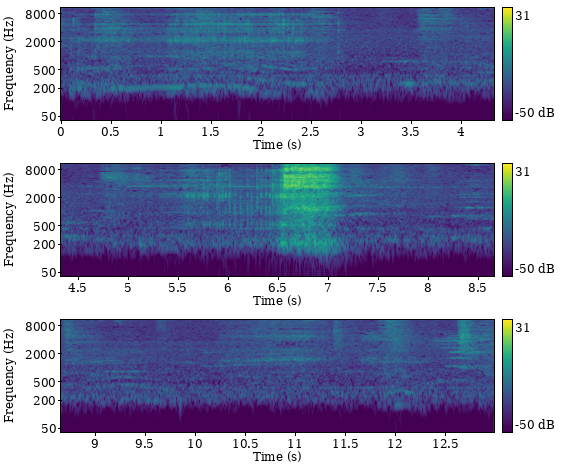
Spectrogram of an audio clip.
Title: High snore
